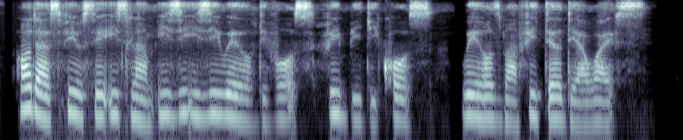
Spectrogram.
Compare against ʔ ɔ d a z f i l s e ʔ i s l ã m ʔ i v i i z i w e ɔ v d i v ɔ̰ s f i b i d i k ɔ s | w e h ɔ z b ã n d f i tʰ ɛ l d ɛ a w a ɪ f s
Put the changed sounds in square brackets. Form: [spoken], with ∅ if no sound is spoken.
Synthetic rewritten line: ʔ ɔ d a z f i l s e ʔ i s l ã m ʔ i [z] i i z i w e ɔ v d i v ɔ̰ s f i b i d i [kʰ] ɔ s | w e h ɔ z b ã n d f i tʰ ɛ l d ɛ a w a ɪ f s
